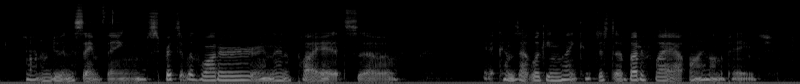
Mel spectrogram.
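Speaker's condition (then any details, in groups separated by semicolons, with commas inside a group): No condition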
